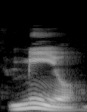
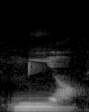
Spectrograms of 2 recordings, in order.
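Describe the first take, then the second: First: Mío said as MÍ-o, weight on the i; mío with the first vowel carrying the force; correct stress. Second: Mío said as mi-Ó, weight on the final o; mío with a light i and stressed o; wrong stress. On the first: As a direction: stress the I in mío, o left light. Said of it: "nosotros decimos mío". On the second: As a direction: shift the force of mío to the O. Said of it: "no decimos mío". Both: Shown as a demonstration.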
